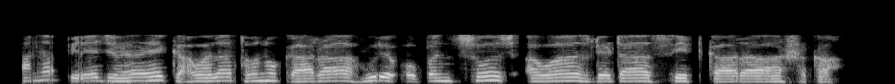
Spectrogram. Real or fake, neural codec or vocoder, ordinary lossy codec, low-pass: fake; codec, 16 kHz in and 24 kHz out, 2.2 kbps, FireRedTTS-2 codec; AAC, 16 kbps; 7.2 kHz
